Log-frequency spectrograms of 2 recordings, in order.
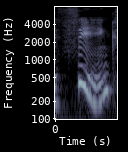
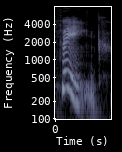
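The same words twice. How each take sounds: First: Sink, tongue behind the teeth; plain s sound. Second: Think, breathy TH, not S; th sound. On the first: Teacher contrasts sink with think for learners, crisp S. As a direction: sink with a clean hissed S, no TH. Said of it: "par comparaison à I think". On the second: Teacher shows learners the TH in think, carefully. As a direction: think with tongue between the teeth. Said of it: "Vous mettez la langue entre vos dents". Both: Shown as a demonstration.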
